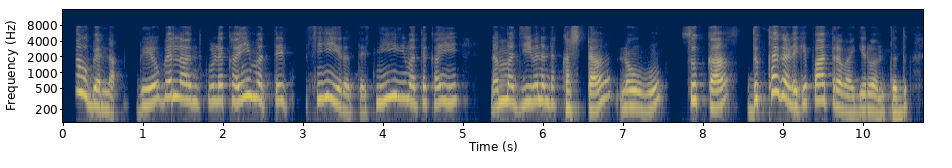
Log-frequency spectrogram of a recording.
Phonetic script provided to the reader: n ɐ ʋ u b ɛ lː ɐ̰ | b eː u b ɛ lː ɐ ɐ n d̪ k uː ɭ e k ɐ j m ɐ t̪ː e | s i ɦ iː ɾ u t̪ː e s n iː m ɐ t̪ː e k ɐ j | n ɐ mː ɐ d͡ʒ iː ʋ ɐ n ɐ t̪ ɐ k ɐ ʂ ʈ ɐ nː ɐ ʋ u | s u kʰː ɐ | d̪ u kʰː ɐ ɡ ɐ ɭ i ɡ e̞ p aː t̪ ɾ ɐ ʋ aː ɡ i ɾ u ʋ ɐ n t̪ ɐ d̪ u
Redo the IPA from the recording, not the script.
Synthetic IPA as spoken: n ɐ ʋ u b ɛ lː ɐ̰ | b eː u b ɛ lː ɐ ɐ n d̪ k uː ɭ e k ɐ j m ɐ t̪ː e | s i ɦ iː ɾ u t̪ː e s n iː m ɐ t̪ː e k ɐ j | n ɐ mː ɐ d͡ʒ iː ʋ ɐ n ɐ d̪ ɐ k ɐ ʂ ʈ ɐ n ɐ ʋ u | s u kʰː ɐ | d̪ u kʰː ɐ ɡ ɐ ɭ i ɡ e̞ p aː t̪ ɾ ɐ ʋ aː ɡ i ɾ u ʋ ɐ n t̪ ɐ d̪ u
